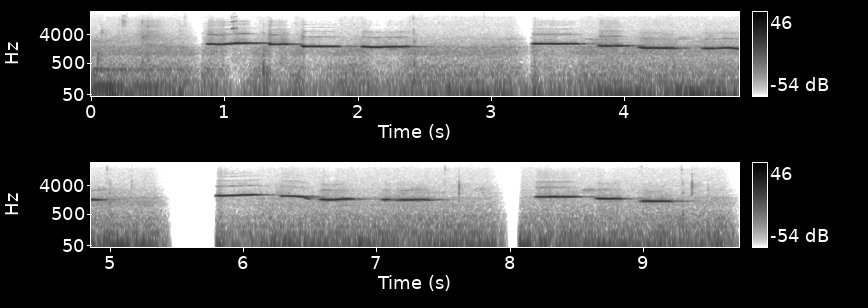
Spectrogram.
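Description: A person whistles a simple melodic tune in short descending phrases separated by brief pauses, clear and fairly close with no talking.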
